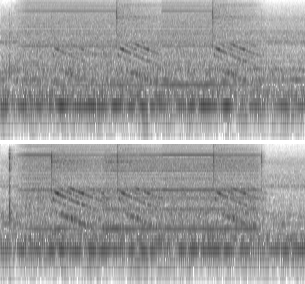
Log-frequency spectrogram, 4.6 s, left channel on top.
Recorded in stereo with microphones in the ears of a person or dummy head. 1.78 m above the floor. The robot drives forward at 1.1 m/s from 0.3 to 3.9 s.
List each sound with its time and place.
0.1 s a gunshot: 55° right (ahead or behind), 3 m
